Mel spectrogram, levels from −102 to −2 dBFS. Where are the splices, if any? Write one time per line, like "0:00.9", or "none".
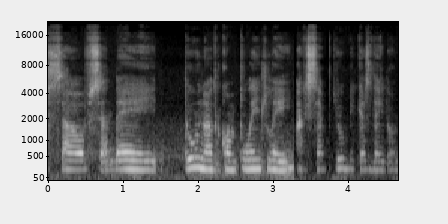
0:03.5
